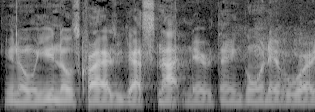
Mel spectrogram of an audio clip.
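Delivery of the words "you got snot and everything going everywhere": ordinary talk, nothing marked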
